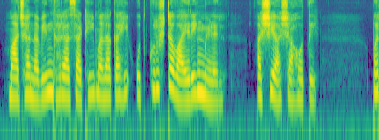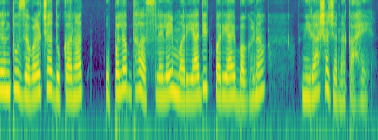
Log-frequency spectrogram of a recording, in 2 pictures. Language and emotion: Marathi, sad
